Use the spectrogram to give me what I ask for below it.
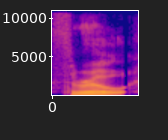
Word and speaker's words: through: Mas basta a gente colocar aqui a língua entre os dentes para pronunciar esse som do th aqui e aí já puxar a língua para fazer o som do R, tá?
